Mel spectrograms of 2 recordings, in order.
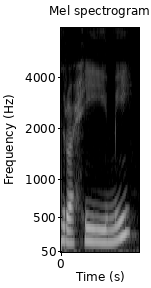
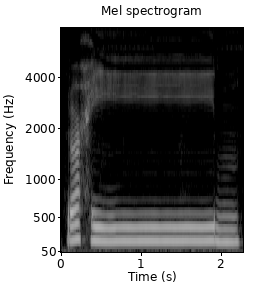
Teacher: when you are reading it continuously you just give two counts but when you are stopping the Mad letter then you will extend it for three to five count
